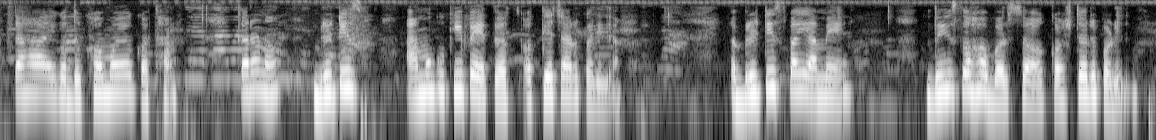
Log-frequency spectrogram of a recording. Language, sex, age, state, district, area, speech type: Odia, female, 18-30, Odisha, Koraput, urban, spontaneous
